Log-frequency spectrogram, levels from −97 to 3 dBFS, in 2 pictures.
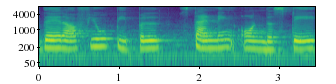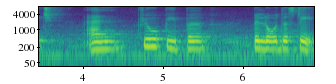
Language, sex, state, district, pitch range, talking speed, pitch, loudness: English, female, Maharashtra, Mumbai Suburban, 170-190 Hz, 120 wpm, 180 Hz, -16 LUFS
